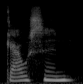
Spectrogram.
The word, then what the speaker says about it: Gaussian: All right, it's Gaussian.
